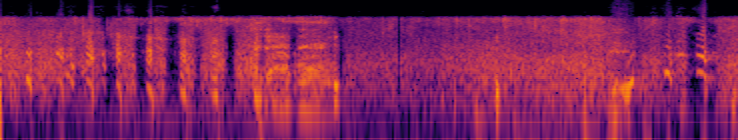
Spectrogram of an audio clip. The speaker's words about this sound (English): Just randomly starts raining.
